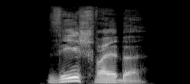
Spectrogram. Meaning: tern
- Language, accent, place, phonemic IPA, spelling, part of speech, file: German, Germany, Berlin, /ˈzeːˌʃvalbə/, Seeschwalbe, noun, De-Seeschwalbe.ogg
